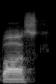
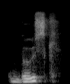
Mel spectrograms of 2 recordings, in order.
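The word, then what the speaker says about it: Bossk: So we got Bosk. Bosk is okay. Sorry, you're pronouncing it wrong. Boosk. The Boosk.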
